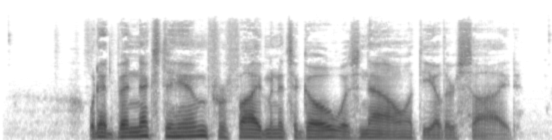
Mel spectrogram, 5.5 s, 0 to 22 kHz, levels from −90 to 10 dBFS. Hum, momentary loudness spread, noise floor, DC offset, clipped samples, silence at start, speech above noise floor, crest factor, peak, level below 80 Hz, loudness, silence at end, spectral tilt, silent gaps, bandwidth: none; 9 LU; -63 dBFS; under 0.1%; under 0.1%; 0.9 s; 43 dB; 20 dB; -2 dBFS; -46 dBFS; -21 LUFS; 0.45 s; -7 dB/octave; none; 12.5 kHz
